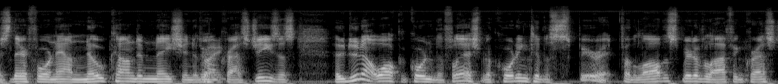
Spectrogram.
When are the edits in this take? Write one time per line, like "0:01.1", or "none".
0:02.0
